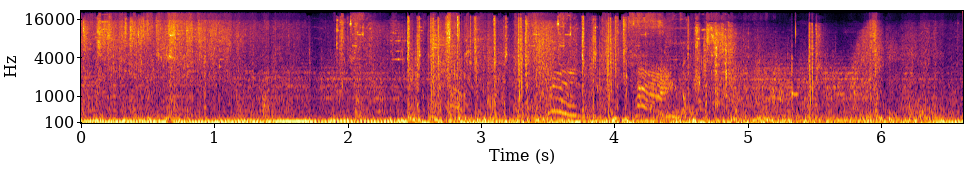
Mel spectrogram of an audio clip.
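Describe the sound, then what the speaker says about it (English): Repeated shotgun blasts in Death Stranding 2 fired at heavily armored enemies, a loud, busy stretch of bangs and impacts layered over rumbling battle noise, with no talk. "they're not armored enough, though, to stand up against these shotgun shots"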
